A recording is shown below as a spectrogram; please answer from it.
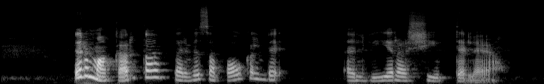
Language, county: Lithuanian, Vilnius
